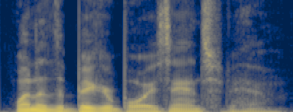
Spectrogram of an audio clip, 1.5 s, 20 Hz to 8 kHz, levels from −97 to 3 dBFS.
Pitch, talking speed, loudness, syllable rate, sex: 90 Hz, 285 wpm, -18 LUFS, 8.4 syllables/s, male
